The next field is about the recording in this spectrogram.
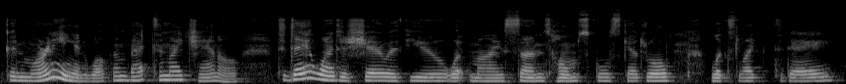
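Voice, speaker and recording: Low-voiced woman explaining a homeschool routine. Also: dark tone. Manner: unhurried, explaining step by step with frequent fillers. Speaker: homeschooling mother and channel host. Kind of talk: casual explanatory vlog.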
